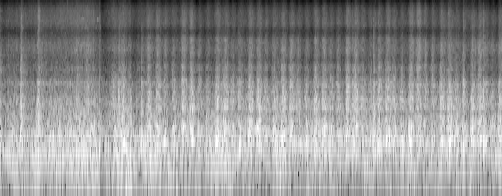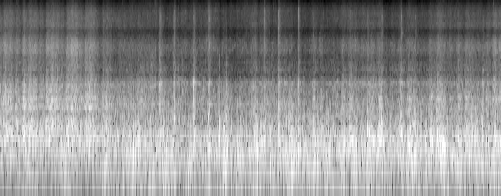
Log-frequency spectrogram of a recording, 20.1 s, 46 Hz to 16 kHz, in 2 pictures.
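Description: Steam-hauled passenger train, pulled by LSWR S15 4-6-0 No 506, running steadily, heard from a carriage window. The carriage wheels clatter over the rails in a continuous rapid rattle.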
